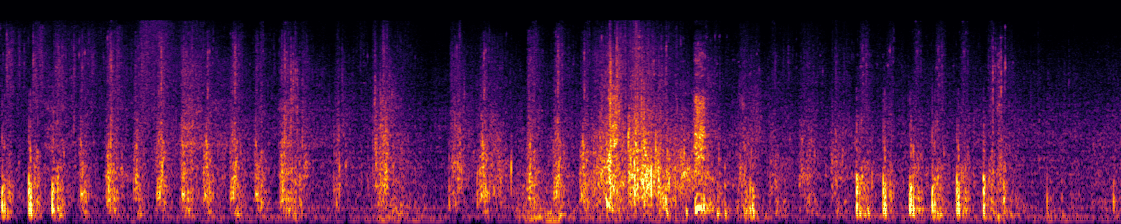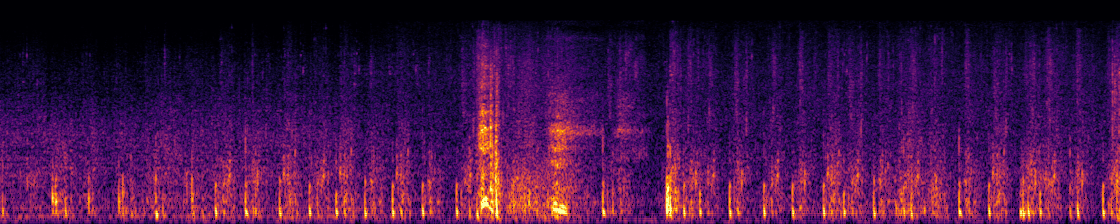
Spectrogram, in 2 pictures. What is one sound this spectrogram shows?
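Footsteps thud quickly on the ground as a man runs.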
